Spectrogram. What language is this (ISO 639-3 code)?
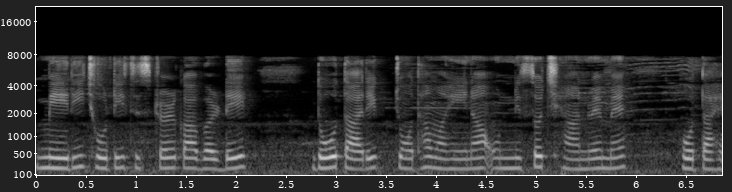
urd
